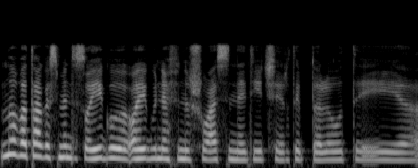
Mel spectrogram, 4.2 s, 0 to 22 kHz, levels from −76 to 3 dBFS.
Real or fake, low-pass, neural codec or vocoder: real; 7.2 kHz; none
